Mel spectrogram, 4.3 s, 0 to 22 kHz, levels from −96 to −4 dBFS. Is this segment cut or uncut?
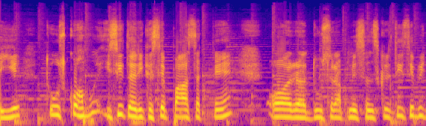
uncut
